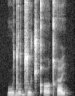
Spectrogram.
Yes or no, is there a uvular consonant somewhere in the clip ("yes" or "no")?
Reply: yes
